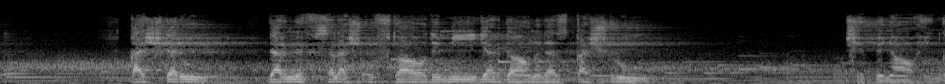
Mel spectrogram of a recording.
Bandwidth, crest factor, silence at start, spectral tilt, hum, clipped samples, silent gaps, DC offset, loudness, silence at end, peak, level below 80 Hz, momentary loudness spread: 12 kHz; 16 dB; 0 s; -3.5 dB/octave; none; under 0.1%; none; 0.3%; -26 LUFS; 0 s; -10 dBFS; -56 dBFS; 15 LU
